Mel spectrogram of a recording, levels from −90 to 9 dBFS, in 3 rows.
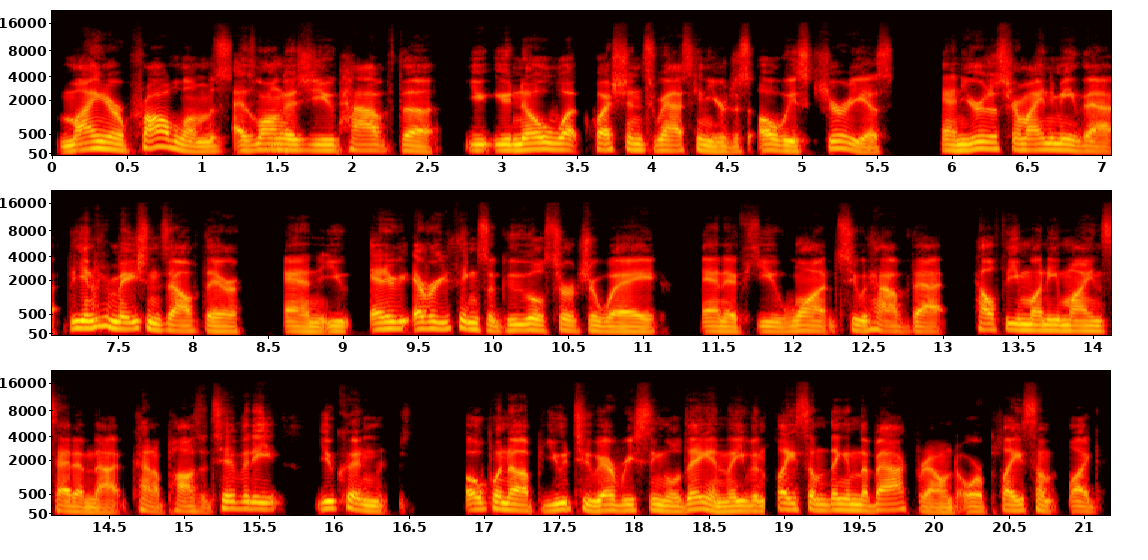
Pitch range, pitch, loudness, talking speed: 105-130 Hz, 115 Hz, -27 LUFS, 205 wpm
